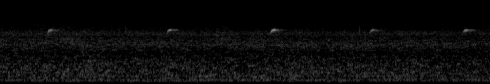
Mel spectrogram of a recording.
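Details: Long-tailed rosefinch giving five very short, thin, high calls spaced about one second apart, each a tiny faint tick over a steady broad hiss.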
